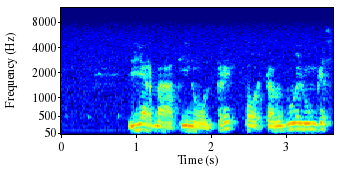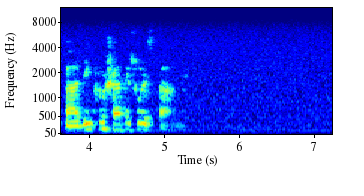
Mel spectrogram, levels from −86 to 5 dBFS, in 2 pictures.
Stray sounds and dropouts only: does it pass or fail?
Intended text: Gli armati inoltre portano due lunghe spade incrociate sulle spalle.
pass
